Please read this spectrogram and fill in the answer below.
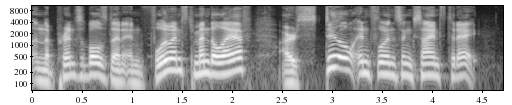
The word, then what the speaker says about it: Mendeleev: Mendeleev. Mendeleev. – Okay. – Mendeleev. Mendeleev.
